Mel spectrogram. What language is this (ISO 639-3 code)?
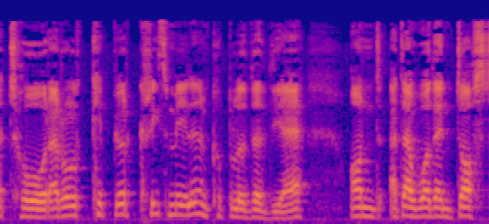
cym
